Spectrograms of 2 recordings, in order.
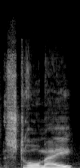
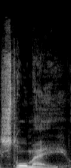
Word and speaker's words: Stromae: I think it's Stromae. Written like this, but I think it's supposed to be pronounced like Stromae or something like that.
